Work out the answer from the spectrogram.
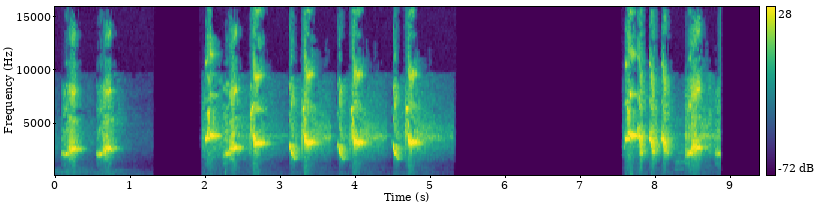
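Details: Bali myna, a protected species becoming scarce in its wild habitat, giving harsh, buzzy, high notes in quick series of about five to eight, with a short group first and silent gaps between the bursts.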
